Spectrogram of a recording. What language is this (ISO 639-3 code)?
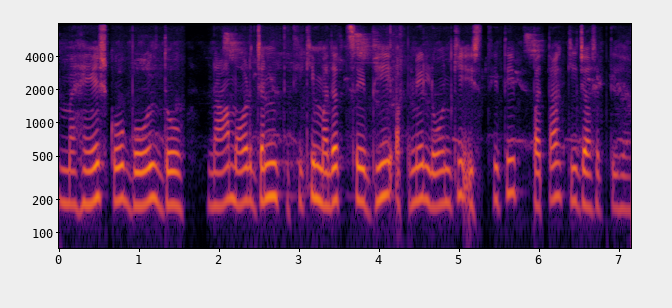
hin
